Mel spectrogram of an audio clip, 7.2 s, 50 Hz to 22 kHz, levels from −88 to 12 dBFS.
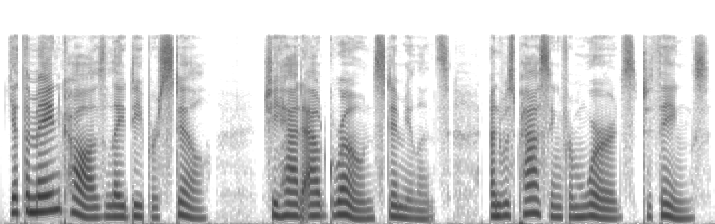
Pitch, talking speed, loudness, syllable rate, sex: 195 Hz, 150 wpm, -20 LUFS, 4.0 syllables/s, female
